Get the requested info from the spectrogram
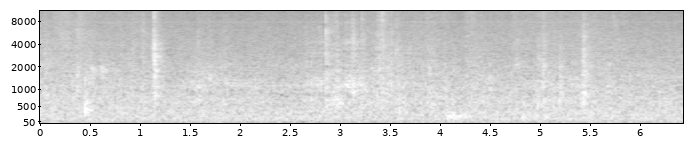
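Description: Near silence with a few faint, scattered clicks from a plush singing rooster toy being handled and turned around; the toy's song is not playing.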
